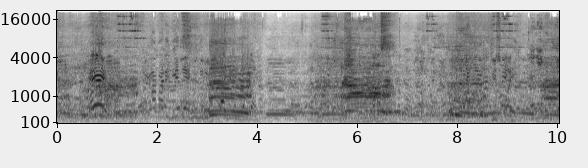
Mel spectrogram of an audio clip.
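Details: Sahiwal cattle, a breed of bull bought by a Dhaka farmer at a livestock market, heard as loud drawn-out moos that rise and fall, overlapping again and again through the clip, with crowd chatter and men's voices bargaining around them.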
